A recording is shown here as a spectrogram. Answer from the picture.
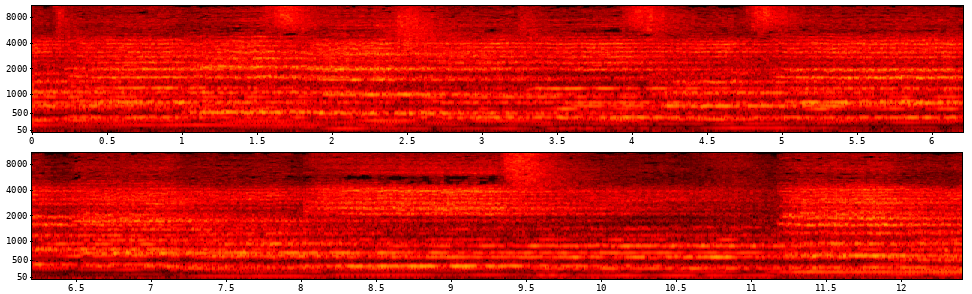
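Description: Choral intro music: long held chords that change every couple of seconds over a slowly moving bass, with several brief hissing swells on top.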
